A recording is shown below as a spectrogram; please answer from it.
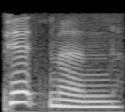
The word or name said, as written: pitman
